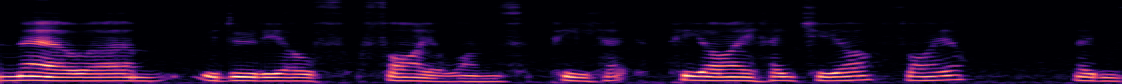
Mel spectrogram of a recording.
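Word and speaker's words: Piher: So if you need to change them, put the fire ones in. P-I-H-E-R. I think that's how you pronounce it. Fire, but not spelt fire.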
